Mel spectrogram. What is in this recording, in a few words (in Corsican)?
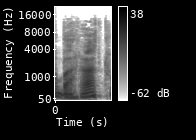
“barattu”, Rocca (sud)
